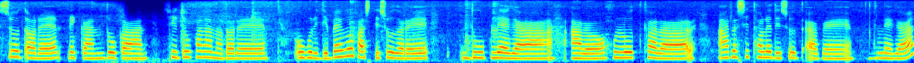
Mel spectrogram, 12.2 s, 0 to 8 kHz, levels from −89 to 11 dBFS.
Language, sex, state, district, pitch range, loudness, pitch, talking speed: Chakma, female, Tripura, Dhalai, 230-265 Hz, -15 LUFS, 245 Hz, 115 wpm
